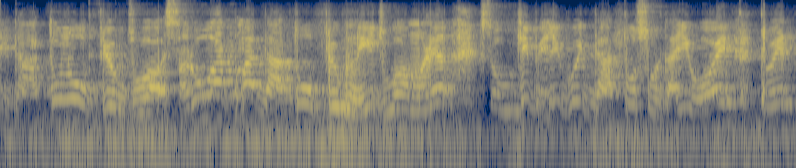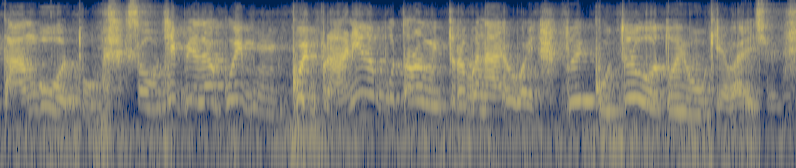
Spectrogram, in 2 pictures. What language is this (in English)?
Gujarati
